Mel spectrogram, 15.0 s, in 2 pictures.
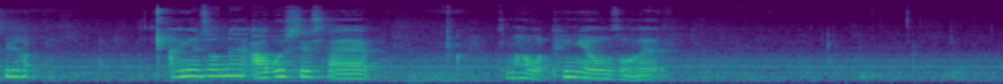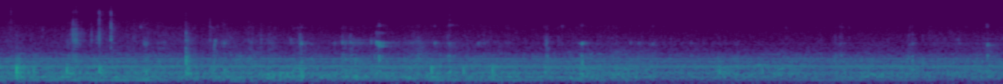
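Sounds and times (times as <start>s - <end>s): faint chewing: 6.0s - 15.0s.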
